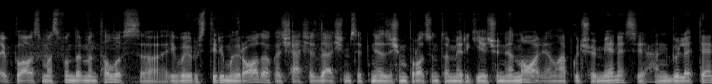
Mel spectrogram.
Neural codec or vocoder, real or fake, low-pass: none; real; 14.4 kHz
